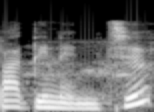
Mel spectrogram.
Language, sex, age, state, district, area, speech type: Malayalam, female, 30-45, Kerala, Thiruvananthapuram, urban, spontaneous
